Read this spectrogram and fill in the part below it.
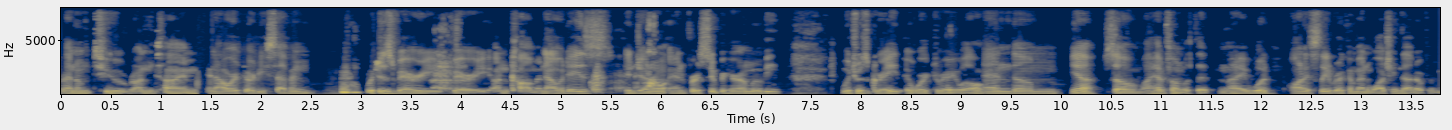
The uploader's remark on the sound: In an effort to salvage the episode as well as throw a kitchen sink of audio restoration effects at the recording, the episode is in fact audio only. In an effort to salvage the episode as well as throw a kitchen sink of audio restoration effects at the recording, the episode is in fact audio only.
